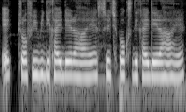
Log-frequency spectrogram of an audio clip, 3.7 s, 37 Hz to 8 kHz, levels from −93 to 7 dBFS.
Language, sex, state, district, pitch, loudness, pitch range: Hindi, female, Arunachal Pradesh, Longding, 210 Hz, -13 LUFS, 200-220 Hz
